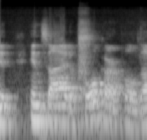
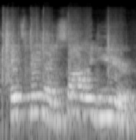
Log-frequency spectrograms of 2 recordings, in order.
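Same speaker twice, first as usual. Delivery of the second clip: raised, pitched-up voice, slow and drawn out; 6 semitones higher, 4 dB louder than usual. Retelling what the city manager said in a meeting: imitating someone raising his voice. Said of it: "he raised his voice and said".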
